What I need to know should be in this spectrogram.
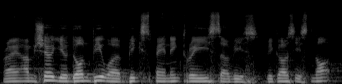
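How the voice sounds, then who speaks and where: A man's voice: a little high, steady tone, fairly quick, dark tone. A man with a Singaporean accent giving an informal technical presentation at a conference, often checking in with tag questions. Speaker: conference speaker, network engineer presenter. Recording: reverberant conference hall.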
